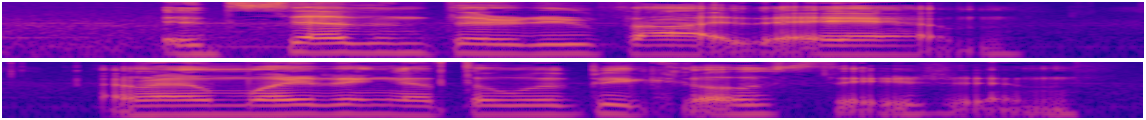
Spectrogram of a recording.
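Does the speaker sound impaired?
Yes: cerebral palsy; power wheelchair user.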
